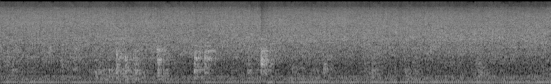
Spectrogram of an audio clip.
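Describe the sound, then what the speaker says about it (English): Ingredients for stock brown in a very full pan over a hot flame, giving a loud, constant dry sizzle and frying crackle with scattered sharper spits and pops, and no talking. "I'm still coloring and browning, and there's no water being released"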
